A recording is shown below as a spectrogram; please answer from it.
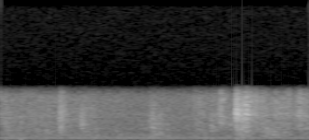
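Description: A few faint, scattered clicks and ticks over a steady low hum.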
